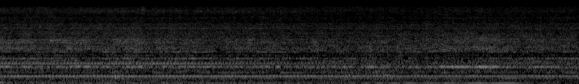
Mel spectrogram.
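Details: Vintage GE Monitor Top refrigerator set to about medium, just started and beginning to chill: a steady, even hum with a soft airy hiss and no knocking or rattling as the compressor runs smoothly; normal.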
